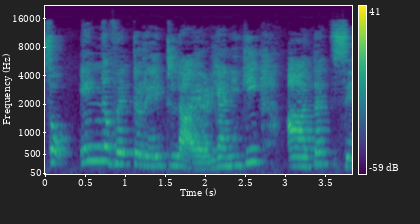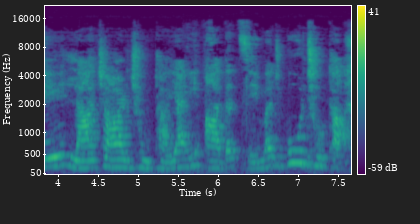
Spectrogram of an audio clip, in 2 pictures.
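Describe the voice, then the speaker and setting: A woman teaching English vocabulary, mixing languages and stretching out each word slowly to drill its pronunciation. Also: mid-range voice, lively intonation, a little hiss or hum. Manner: slow, drawn-out pronunciation drills. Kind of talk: bilingual vocabulary lesson. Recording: echoey room, mic at a distance.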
